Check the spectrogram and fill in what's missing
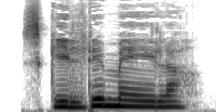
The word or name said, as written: skiltemaler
